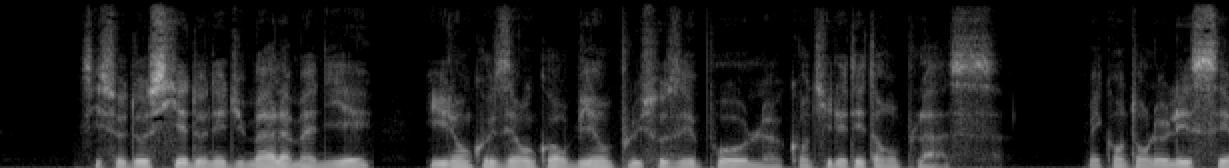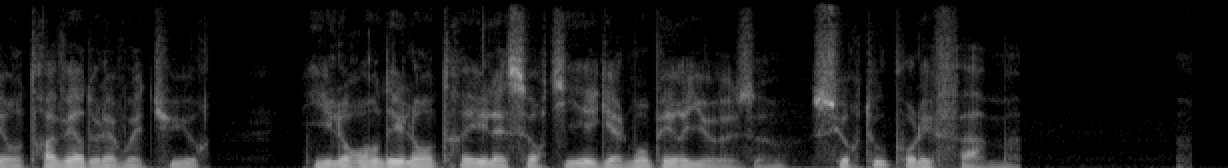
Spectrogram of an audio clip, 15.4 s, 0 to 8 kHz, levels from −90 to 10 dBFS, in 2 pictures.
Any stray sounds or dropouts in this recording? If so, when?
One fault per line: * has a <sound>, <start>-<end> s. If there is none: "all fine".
all fine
